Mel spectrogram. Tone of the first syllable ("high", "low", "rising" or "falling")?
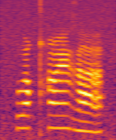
high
